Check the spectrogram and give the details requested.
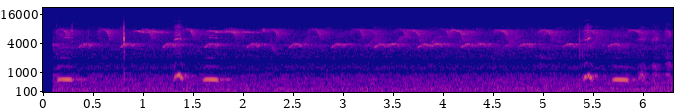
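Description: Common cuckoo giving its soft two-note falling 'cu-coo', repeated about four seconds apart, over a steady high chirring of insects or distant small birds.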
